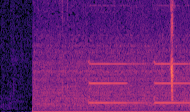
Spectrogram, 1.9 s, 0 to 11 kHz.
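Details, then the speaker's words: 2015 Renault Grand Scenic after alternator replacement (battery had read 11.4 V with the engine running): engine catches and a warning chime sounds twice over idle. The battery charging fault still shows even with the engine off, so the alternator is ruled out. "oh God still coming up right battery charging fault is coming up even when the the engine isn't running right"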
